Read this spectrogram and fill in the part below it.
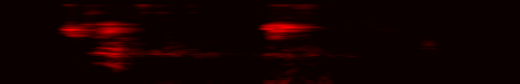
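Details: Young budgerigars from a home brood give two brief, scratchy, high-pitched chirps about a second apart, with a faint squeak after them, in a quiet room.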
